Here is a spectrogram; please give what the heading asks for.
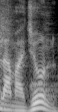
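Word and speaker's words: lahmacun: para hacer un platillo llamado la mayor se pronuncia en la mayor pero se escribe la amac un esta es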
